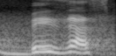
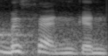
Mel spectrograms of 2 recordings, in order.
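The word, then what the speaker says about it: Besançon: ये देखें इसको हम लिखते बिसेंकन हैं, लेकिन चूंकि ये फ्रेंच वर्ड है और उनकी अपनी प्रोनाउंसिएशन है तो इसको वो बिजस पढ़ते हैं। आप बिसेंकन पढ़ सकते हैं ताकि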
